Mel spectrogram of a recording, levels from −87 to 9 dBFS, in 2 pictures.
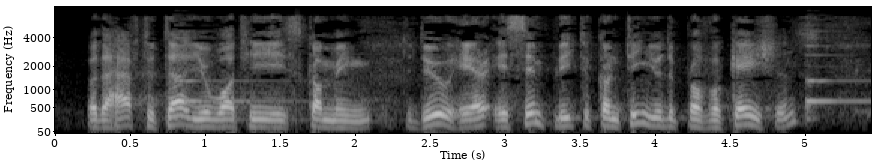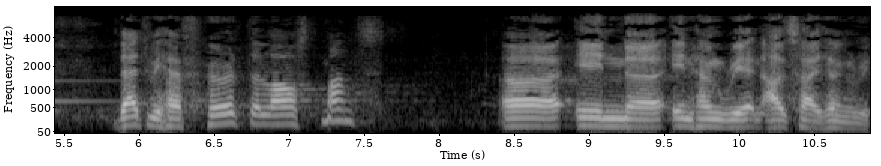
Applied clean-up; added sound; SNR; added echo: none; Bowed string instrument; 18 dB; none.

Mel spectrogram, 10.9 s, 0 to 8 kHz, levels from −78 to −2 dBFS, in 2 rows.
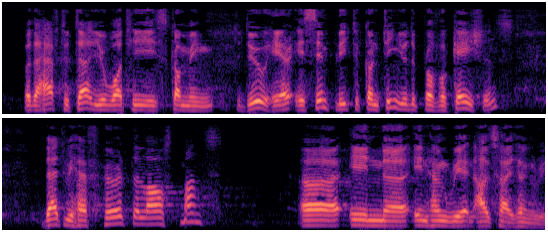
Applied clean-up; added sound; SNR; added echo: none; none; none; none.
